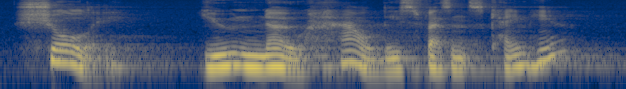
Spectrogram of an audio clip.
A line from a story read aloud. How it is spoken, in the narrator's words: He said softly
